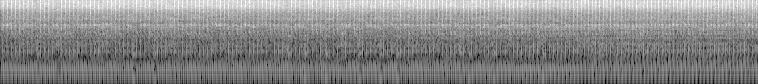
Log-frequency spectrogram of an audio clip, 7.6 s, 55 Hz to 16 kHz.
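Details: Trashed Sears Craftsman pressure washer, 6.5 hp Briggs OHV single-cylinder, 2500 psi 2.7 gpm, revived after no-run: after a full-choke start it settles into a steady, even beat, running smoothly with no misses.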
